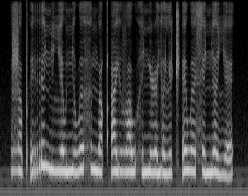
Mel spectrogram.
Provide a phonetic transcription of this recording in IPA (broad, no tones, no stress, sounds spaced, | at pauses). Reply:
ɮ ɒ pʼ ɪ r ə ɲ ɪ ʎ ɛ w ɲ ə w ə h ə ŋ u qʼ ɛ j ɪ β ɒ w h ɪ ɲ ə ɭ ə j ə lʲ ɒ t͡ʃʼ ɛ w ɜ s ɛ ɲ ɜ ʎ ɛ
